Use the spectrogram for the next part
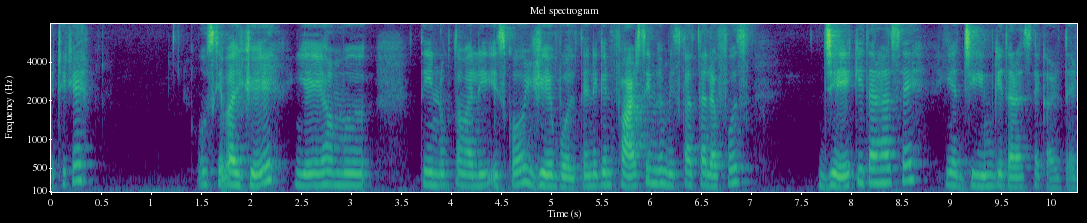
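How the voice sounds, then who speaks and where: Woman, language teacher, patient, mellow tone, slow careful word-by-word delivery. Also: mid-range voice. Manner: patient, slows to spell out each word, often adds "theek hai". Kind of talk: teaching a Persian alphabet lesson.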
